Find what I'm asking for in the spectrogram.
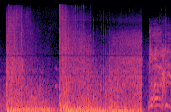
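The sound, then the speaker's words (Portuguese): Volley of gunfire in an animated cartoon: a dense, loud roar of overlapping shots that runs for nearly three seconds with a fresh surge midway, then cuts out before a brief voice. “Abaixem! Fogo!”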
